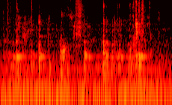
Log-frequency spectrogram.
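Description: Faint gulps and swallows of a man drinking from a bottle, a few soft clicks over a faint steady hum.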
